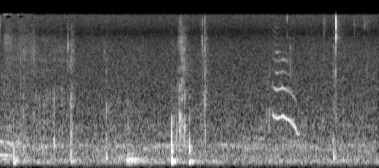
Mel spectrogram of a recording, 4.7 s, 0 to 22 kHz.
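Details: Three-week-old Maine Coon kittens born 24 October, in 2012, discovering pâté for the first time; one short, high kitten meow slides downward in pitch, surrounded by faint clicks and soft handling noises indoors.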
